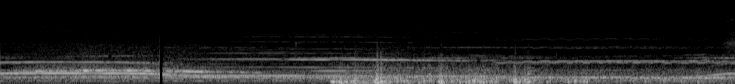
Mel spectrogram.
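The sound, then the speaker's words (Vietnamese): Wolves howl repeatedly in long, overlapping tonal cries that sustain and slowly sag in pitch. A low, rumbling noise rises beneath them in the second half, and no one speaks. “Chợt nghe những tiếng chó sói tru lên liên hồi.”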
